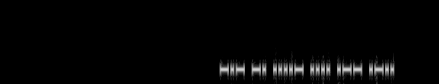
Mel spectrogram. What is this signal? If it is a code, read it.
Morse code, heard as a keyed tone, about 46 wpm, 700 Hz. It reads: KN4HWL
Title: USA Call Signs - 6 Characters - Repeated 3x - 45wpm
